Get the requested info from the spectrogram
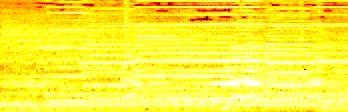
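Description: Live band playing an instrumental passage between sung verses, led by long held notes from a reedy, accordion-like instrument over the band.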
